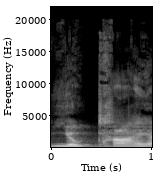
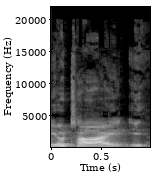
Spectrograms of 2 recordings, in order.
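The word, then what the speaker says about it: Yōtei: It is called Mount Yotai, I believe is the pronunciation.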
